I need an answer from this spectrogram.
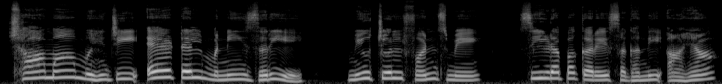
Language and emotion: Sindhi, neutral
